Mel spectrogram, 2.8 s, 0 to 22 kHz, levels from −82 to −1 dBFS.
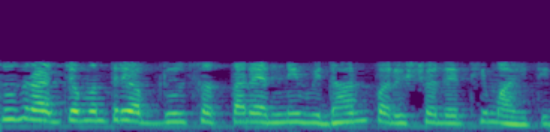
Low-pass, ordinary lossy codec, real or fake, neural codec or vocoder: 3.6 kHz; none; real; none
